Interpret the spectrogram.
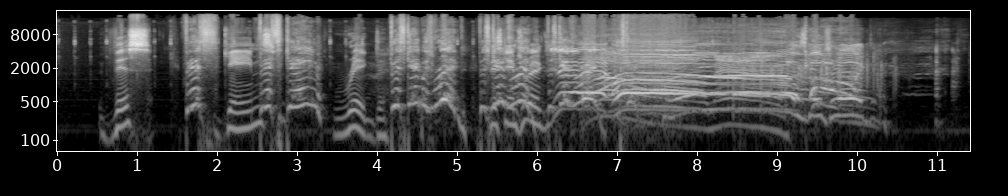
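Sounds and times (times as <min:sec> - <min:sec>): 
countdown clock ticking in quick light clicks during a game: 0:00.0 - 0:08.0
speech: 0:00.5 - 0:10.2.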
